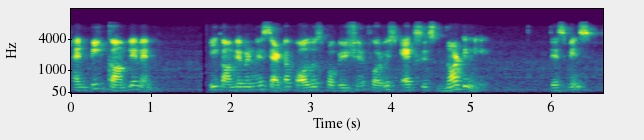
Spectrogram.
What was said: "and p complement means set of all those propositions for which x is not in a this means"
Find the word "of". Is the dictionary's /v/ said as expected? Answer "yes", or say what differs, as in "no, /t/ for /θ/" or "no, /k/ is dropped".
no, /p/ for /v/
